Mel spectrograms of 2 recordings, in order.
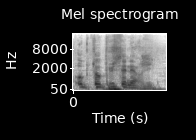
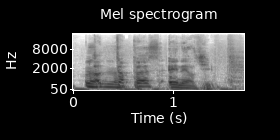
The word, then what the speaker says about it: Octopus Energy: Eh ben, je le dis bien parce qu'on nous a dit il faut bien le prononcer en anglais et pas faire Octopus Energy. Octopus Energy.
